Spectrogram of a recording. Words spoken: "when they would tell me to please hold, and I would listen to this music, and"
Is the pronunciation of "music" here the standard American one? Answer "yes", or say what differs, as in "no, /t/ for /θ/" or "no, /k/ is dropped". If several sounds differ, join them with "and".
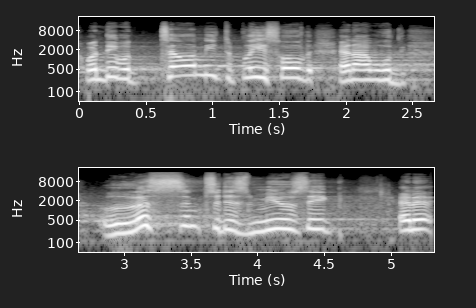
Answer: yes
